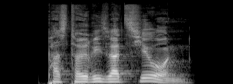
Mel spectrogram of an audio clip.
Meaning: pasteurization
- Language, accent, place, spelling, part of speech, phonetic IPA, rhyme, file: German, Germany, Berlin, Pasteurisation, noun, [pastøʁizaˈt͡si̯oːn], -oːn, De-Pasteurisation.ogg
